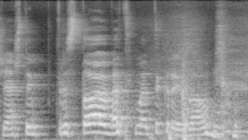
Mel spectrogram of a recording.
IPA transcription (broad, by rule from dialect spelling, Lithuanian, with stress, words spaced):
ˈt͡ʃʲɛ ɐʃ ˈtɐɪp pʲrʲɪˈstoːjɛʊ ˈbʲɛt ˈmɐnʲ ˈtʲɪkrɜ ɪˈdoːm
